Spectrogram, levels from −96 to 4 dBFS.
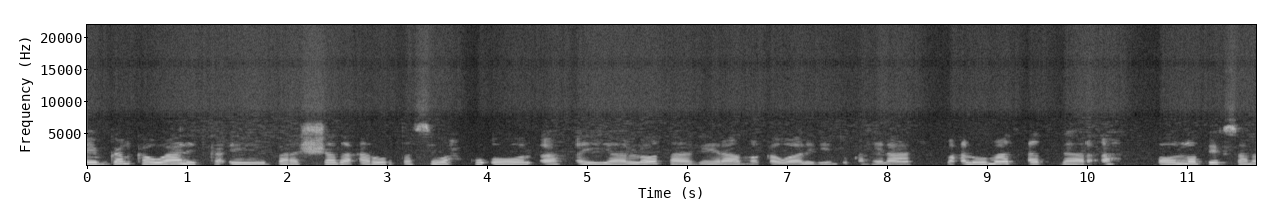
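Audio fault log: Throughout: noise suppressor artifacts. The room noise, sitting about 17 dB below the speech, is pulled down by about 18 dB frame by frame, so the background sinks between phrases and swells back beneath them.
0.19–0.56 s, 1.1–4.91 s, 5.72–8.74 s, 9.27–10.33 s: speech cut by the noise suppressor. Quiet stretches of speech were mistaken for noise and turned down with the background. The drops reach about 11, 19, 17 and 12 dB. The second run ends just before "ayaa loo" and the third starts right after it. About a sixth of a second is affected in the shortest runs and about half a second in the longest, and there the affected speech sounds swallowed.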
